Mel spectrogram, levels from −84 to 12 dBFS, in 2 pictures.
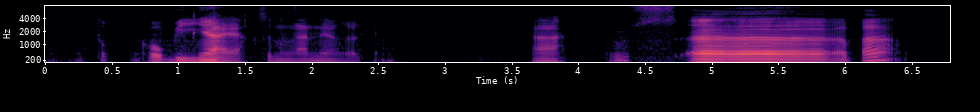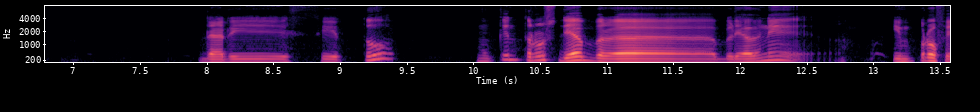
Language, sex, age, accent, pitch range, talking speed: Indonesian, male, 30-49, native, 100-130 Hz, 75 wpm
